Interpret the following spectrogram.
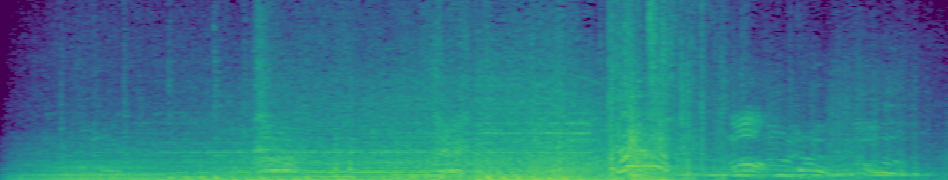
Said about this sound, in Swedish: Sen kommer vi gärna till Edge of Tomorrow med Tom Cruise när han blir överkörd av den här bussen.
